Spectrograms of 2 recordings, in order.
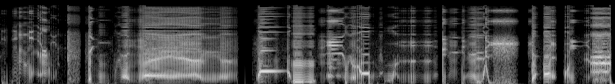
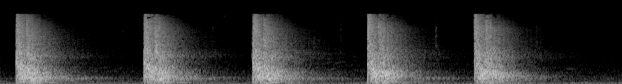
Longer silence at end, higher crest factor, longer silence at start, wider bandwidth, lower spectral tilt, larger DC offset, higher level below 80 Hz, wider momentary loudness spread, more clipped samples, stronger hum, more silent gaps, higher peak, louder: second, 0.05 s vs 0.85 s; about the same, 14 dB vs 16 dB; second, 0 s vs 0.15 s; first, 17 kHz vs 11.5 kHz; about the same, -3 dB/octave vs -3 dB/octave; neither; second, -46 dBFS vs -40 dBFS; second, 11 LU vs 20 LU; neither; neither; neither; about the same, -4 dBFS vs -4 dBFS; about the same, -17 LUFS vs -17 LUFS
